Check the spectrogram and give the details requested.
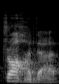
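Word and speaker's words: Drogheda: That's easy to pronounce. I've mentioned that before. Drogader. Draada. Draada.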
